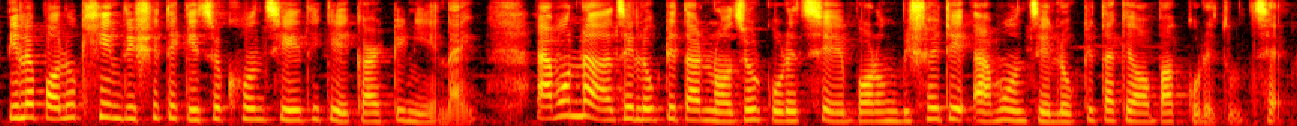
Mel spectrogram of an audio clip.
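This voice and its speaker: A woman's voice: a little high, darkish tone. A woman reading scripted romantic fiction as a narrator.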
